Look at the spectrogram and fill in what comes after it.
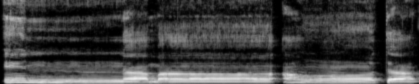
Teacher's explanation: یہاں پہ نون ساکن کو اخفا کریں گے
